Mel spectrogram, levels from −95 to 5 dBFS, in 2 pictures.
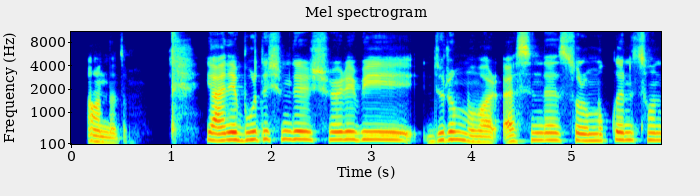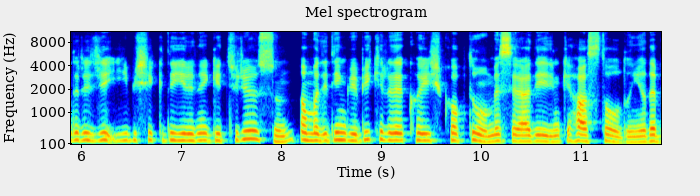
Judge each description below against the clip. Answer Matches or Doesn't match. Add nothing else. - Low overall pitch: Doesn't match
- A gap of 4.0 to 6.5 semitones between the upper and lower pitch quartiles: Doesn't match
